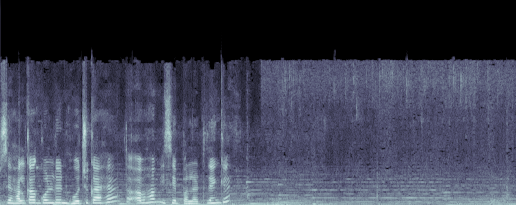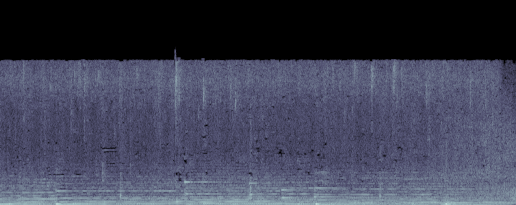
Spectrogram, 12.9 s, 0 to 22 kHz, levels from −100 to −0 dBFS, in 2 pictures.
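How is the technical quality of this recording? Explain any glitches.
Nothing here gets in the way: there are no glitches to point to anywhere in the recording.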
